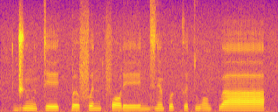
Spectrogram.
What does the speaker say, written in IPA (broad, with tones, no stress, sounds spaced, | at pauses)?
d͡ʒ ũ˦˨ t eː˧ k͡p ə˨ f ə˦ n f ɔ˨ ɾ eː˨ n z ɛ̃˧ p ə˦ k ə˧ t w ɔ̃˨ kʷ aː˦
